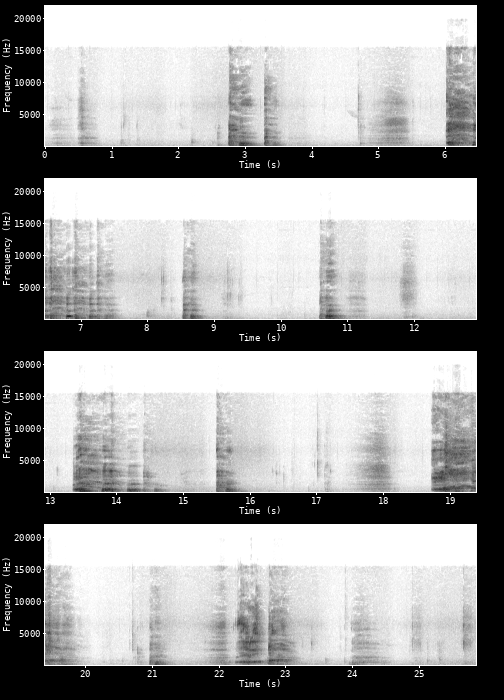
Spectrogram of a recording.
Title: I Coughed and I gagged till the Phlegm Came Up!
